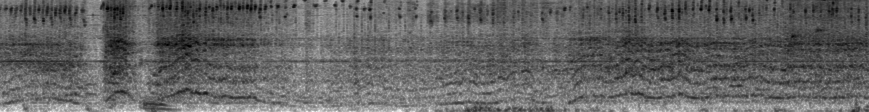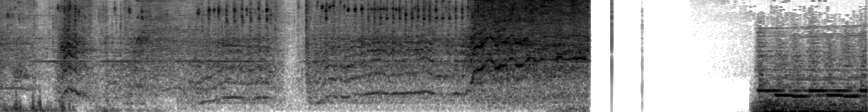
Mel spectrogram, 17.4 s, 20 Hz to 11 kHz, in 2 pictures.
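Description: Electric motor and drivetrain of a Traxxas TRX-4 K5 Blazer RC crawler whining faintly, the pitch wandering up and down with the throttle. A short laugh about two seconds in, two low rumbles around five and nine seconds in, and the sound cuts off a little before the end.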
